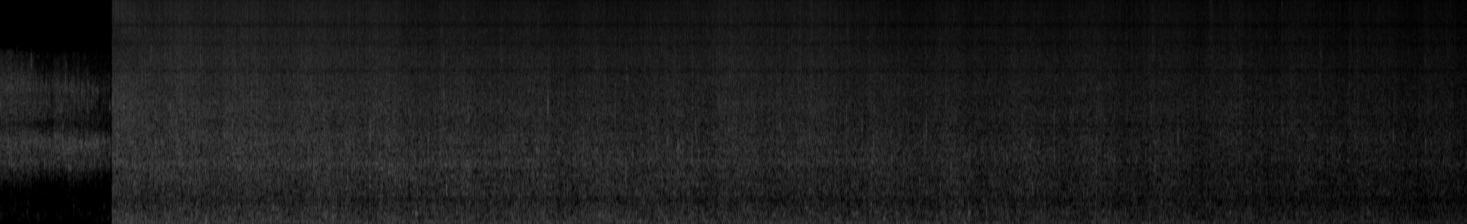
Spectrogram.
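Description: Water gushing from a stone fountain spout and splashing into a pond: a steady rushing splash that comes in fully about two seconds in.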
